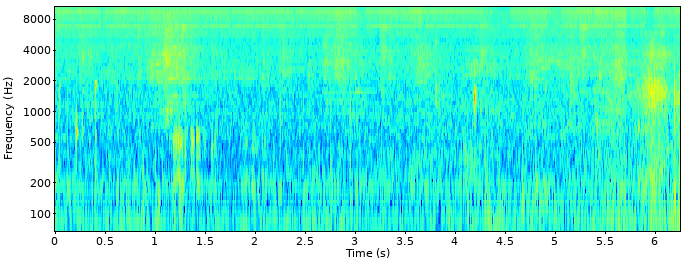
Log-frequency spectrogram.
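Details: Stomach growling (borborygmi) recorded close to the belly: low continuous rumbling with watery sloshing and a few brief gurgles and crackles.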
